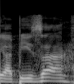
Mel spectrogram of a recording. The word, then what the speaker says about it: Ibiza: So am I pronouncing your name correctly, Ibiza? – Ibiza. – Yeah, Ibiza. – What did you say, Pearl? – Ibiza. – Ibiza. – Like Ibiza. – The island in Spain.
